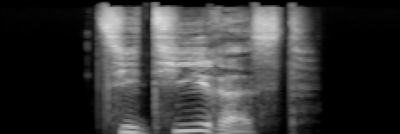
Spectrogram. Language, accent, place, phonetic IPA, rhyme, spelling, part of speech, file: German, Germany, Berlin, [ˌt͡siˈtiːʁəst], -iːʁəst, zitierest, verb, De-zitierest.ogg
- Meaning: second-person singular subjunctive I of zitieren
